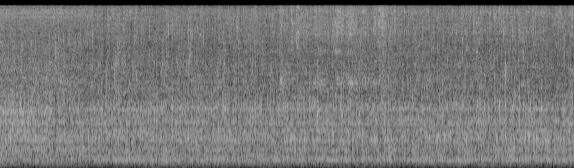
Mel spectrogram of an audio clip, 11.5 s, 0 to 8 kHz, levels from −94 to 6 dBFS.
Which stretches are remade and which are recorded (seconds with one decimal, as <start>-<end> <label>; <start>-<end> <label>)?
0.0-1.6 recorded; 1.6-2.9 remade; 2.9-5.4 recorded; 5.4-11.5 remade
